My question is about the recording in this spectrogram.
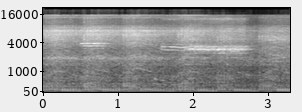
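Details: Bajaj Pulsar single-cylinder running after engine sound problem repair: even, steady beat with no tapping or rattle from the top end; sounds healthy and ready to ride.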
